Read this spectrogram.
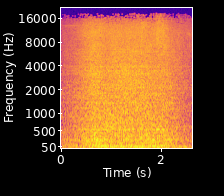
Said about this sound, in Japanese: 会場のファブカフェに着く前にちょっとだけ五条の鴨川のね、川の音、サウンドスケープしてたんですけれども、その音を BGM に流しています。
